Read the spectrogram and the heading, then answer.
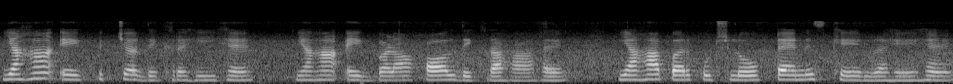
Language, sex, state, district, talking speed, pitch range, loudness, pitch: Hindi, female, Madhya Pradesh, Umaria, 130 wpm, 195-220 Hz, -19 LUFS, 205 Hz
